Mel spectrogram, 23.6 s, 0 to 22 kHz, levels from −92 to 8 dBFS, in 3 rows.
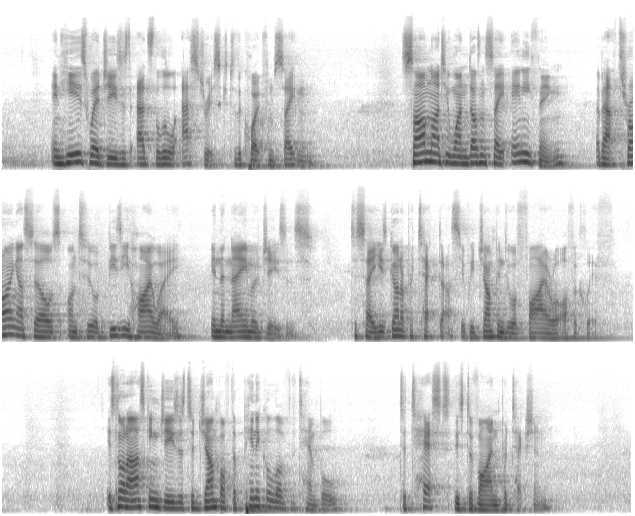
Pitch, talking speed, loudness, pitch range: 130 Hz, 160 wpm, -27 LUFS, 115-155 Hz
